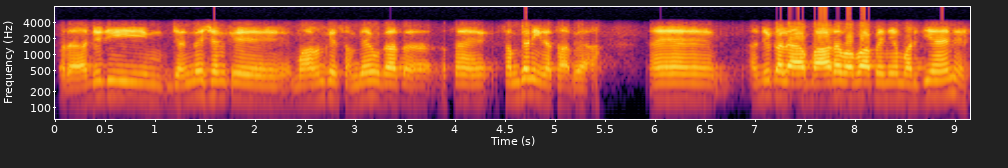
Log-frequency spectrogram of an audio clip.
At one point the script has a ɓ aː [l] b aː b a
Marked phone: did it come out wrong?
yes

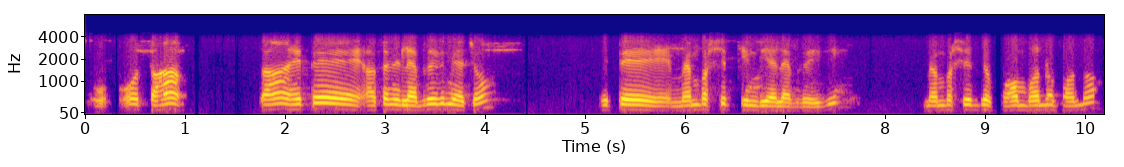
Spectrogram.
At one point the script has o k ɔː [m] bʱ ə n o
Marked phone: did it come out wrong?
no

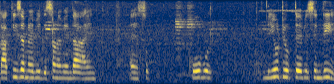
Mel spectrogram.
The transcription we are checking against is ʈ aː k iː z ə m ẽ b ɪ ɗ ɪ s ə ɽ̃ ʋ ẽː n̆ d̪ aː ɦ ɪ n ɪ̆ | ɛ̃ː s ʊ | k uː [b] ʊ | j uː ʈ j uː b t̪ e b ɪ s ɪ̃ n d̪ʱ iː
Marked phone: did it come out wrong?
no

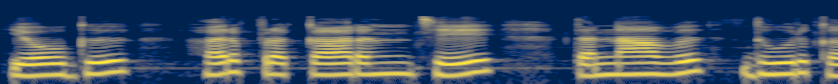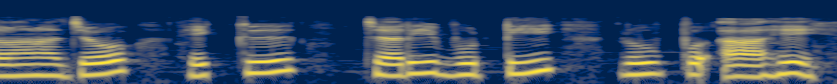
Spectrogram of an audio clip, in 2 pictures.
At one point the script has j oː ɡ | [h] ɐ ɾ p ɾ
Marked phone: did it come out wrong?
no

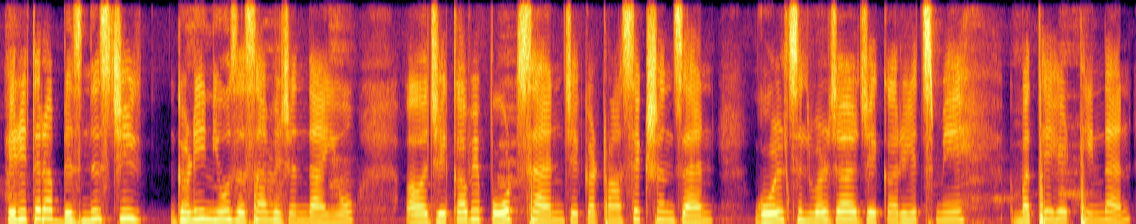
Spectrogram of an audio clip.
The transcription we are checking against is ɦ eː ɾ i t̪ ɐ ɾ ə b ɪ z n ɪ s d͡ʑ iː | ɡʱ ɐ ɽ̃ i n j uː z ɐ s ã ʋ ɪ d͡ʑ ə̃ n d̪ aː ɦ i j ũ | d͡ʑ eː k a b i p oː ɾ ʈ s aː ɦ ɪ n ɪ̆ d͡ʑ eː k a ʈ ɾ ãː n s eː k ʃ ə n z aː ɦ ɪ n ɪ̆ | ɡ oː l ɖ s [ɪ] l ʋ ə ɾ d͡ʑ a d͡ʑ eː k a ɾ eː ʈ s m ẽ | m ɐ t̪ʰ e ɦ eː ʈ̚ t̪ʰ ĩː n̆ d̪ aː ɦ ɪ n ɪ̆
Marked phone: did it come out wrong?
no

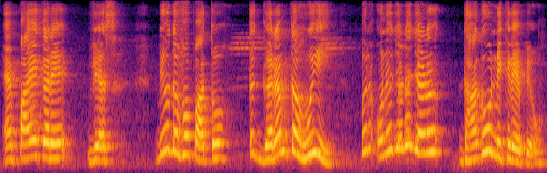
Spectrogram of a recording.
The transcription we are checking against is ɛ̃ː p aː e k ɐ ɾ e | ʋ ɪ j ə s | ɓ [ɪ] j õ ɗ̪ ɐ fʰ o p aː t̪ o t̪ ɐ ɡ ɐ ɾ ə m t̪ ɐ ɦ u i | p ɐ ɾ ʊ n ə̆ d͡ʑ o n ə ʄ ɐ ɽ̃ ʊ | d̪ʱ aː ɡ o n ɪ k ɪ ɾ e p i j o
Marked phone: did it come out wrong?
yes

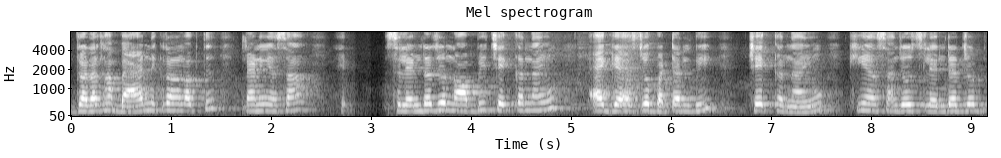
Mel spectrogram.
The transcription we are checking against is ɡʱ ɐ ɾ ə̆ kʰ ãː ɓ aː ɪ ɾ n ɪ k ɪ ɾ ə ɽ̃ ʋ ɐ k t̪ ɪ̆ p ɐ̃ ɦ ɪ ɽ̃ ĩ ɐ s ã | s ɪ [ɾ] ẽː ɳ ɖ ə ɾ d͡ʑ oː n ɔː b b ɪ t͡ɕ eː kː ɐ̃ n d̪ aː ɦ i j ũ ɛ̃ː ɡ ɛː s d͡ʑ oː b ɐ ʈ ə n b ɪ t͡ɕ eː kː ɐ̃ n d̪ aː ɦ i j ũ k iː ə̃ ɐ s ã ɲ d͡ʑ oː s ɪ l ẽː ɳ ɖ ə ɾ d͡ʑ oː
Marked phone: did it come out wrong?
yes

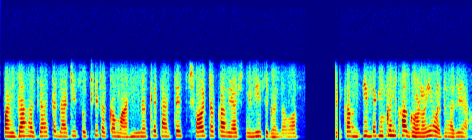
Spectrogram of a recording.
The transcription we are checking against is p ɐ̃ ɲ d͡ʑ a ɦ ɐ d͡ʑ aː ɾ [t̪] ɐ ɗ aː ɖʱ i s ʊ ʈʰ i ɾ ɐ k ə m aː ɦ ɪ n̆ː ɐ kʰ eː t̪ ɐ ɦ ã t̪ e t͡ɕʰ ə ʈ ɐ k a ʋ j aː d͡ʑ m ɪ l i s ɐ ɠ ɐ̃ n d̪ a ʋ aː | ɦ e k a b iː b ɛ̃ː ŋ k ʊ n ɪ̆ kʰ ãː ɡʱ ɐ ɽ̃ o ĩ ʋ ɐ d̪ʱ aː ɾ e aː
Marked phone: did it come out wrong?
no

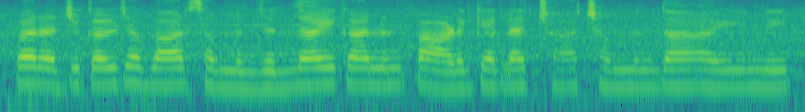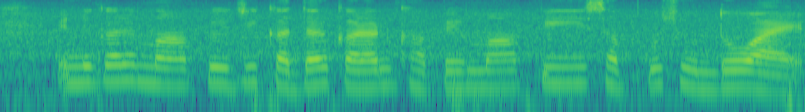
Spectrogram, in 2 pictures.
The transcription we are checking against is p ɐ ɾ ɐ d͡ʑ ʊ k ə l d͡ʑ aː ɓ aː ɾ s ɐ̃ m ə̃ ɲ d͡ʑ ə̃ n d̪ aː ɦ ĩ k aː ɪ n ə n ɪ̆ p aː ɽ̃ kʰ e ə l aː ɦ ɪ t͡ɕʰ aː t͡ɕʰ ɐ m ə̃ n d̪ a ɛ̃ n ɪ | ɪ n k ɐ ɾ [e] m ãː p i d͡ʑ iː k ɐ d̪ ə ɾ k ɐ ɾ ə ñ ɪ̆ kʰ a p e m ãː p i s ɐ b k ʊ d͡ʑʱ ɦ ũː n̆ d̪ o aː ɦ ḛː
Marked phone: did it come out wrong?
no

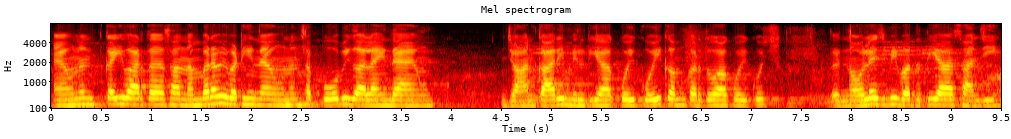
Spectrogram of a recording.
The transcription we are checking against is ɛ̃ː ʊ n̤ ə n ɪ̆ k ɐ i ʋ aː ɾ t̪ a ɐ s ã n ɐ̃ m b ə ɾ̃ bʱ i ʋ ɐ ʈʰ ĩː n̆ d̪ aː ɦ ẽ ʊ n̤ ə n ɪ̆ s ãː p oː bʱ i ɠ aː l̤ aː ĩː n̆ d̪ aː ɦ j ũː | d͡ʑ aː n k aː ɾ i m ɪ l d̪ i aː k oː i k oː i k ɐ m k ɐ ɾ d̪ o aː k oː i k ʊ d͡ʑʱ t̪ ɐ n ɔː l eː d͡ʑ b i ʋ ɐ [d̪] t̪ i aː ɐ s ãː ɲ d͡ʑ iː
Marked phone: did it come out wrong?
no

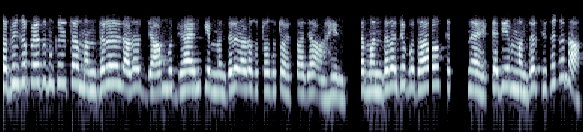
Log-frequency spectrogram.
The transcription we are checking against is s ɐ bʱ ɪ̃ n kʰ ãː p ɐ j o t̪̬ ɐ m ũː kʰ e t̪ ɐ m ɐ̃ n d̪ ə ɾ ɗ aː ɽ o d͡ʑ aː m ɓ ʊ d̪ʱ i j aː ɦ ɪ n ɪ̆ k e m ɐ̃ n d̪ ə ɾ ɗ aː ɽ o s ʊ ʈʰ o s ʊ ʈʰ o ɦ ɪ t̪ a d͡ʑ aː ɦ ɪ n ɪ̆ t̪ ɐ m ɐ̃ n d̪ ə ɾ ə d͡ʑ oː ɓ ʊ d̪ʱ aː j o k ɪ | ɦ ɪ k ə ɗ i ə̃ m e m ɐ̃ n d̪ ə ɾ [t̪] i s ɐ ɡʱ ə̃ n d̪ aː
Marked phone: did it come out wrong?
yes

